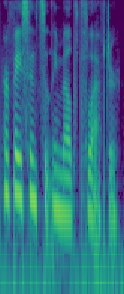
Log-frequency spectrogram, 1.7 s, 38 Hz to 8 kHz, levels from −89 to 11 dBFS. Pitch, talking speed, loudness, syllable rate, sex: 190 Hz, 215 wpm, -18 LUFS, 6.3 syllables/s, female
